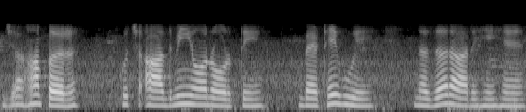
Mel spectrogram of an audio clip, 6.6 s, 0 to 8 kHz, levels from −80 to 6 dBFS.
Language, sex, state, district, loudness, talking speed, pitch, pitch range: Hindi, female, Chandigarh, Chandigarh, -17 LUFS, 110 wpm, 190 Hz, 180-215 Hz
